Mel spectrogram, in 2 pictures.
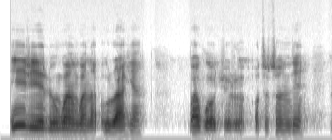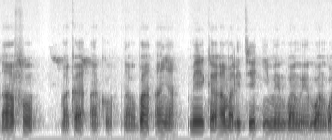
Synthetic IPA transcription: i˦ɾi˦e˦lu˨˦ɡʷa˦˨ŋ̩˦ɡʷa˦na˨ʔu˦ɾu˨a˦ɦja˦ | ɡ͡ba˦ɡʷɔ˨d͡ʒu˨ɾṵ˨ | ɔ˨tʊ˦tʊ˦n̩˦dɪ˦ | nʔa˨a˦˨fʊ˦ | ma˨ka˨a˨kʰʊ̰˨na˨ʊ˨ba˦a˦ɲa˦ | me˦ka˨ɦa˦ma˨li˦tʰe˦i˦me˨ŋ͡m̩˦ɡ͡ba˦ŋʷe˨ŋ̩˦ɡʷa˦ŋ̩˦ɡʷa˦

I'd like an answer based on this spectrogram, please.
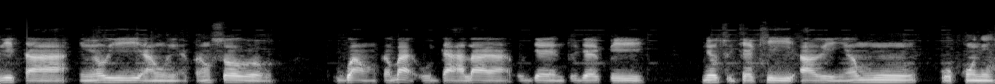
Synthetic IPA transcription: ɾi˦˨ta˧i˨j̃o˦ɾi˦a˦˨w̃ɔ̃˧e˨j̃ã˨kã˦n̩˦sɔ˦˨ɾɔ˨ | o˨ɡ͡bo˦a˦˨w̃ɔ̃˨kã˧ba˦˨i˨o˦da˦a˧la˦ɾa˧o˦d͡ʒɛ˦˧ñ̩˦to˦d͡ʒɛ˦k͡pe˦ | nĩ˦o˦tu˨d͡ʒɛ˦kʰi˦a˧ɾi˧e˨j̃ã˨˦mũ˦ | o˧kũ˧nĩ˧

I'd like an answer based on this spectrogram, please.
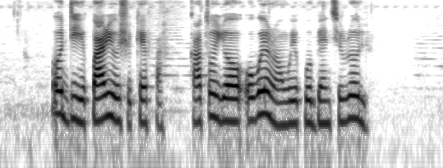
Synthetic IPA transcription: o˦di˨i˨k͡pa˨˦ɾi˦o˧˨ʃu˨kɛ˧fa˨ | kã˧˦to˦jɔ˧o˧we˦i˦˨ɾ̃ã˨˦we˧i˧k͡po˧bɛ˧n̩˦ti˧ɾo˦˨lu˨

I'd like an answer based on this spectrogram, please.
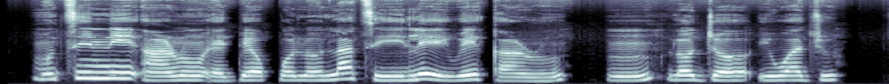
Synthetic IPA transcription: mõ˧ti˦nĩ˦ʔa˦˨ɾ̃ũ˧ɛ˨ɡ͡bɛ˨˧ɔ˧k͡pɔ˧lɔ˧la˦ti˧i˧le˦i˦˨we˨˦˨ka˨ɾ̃ũ˨˦ | ñ̩˨˦lɔ˦d͡ʒɔ˦i˧wa˦d͡ʒu˦

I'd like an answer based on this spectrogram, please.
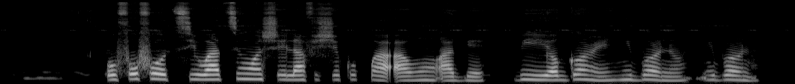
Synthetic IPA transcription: o˨fo˧fo˦˨ti˧wa˧ti˦w̃ɔ̃˦ʃe˧la˦fi˧ʃe˧ku˦k͡pa˦˨a̰˨w̃ɔ̃˧a˨ɡ͡bɛ˨ | bi˦ɔ˧ɡɔ̃˦ɾ̃ĩ˧nĩ˦bɔ˦˨nũ˨˦nĩ˦bɔ˦˨nũ˨˦

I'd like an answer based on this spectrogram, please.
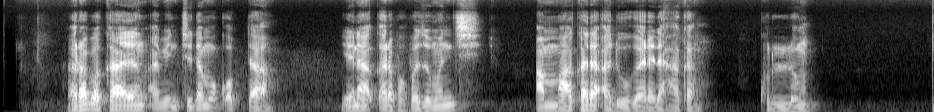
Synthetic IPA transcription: ɾɐ˦ba˨kaː˦jɐ˦ŋʔa̰˨bɪ˦nt͡ʃi˦da˨mɐ˦kʷʼɔ˨ɸ̚taː˦ | jɐ˦naː˨kʼɐ˦ɽɸɐ˨ɸa˨zʊ˦mʊ˦nt͡ʃi̥ː˦ | ʔa˨mːaː˦kɐ˦da˨ʔa˨doː˨ɡɐ˦da˨da˨ha˦kɐ˨ŋ | kʷʊ˦lːʊ˦m

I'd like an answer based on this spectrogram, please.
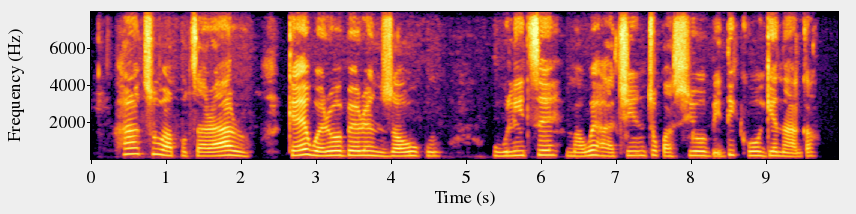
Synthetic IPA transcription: ha˦tu˦a˨pʊ˨ta˨ɾa˨a˦ɾʊ˨ | ke˦e˦wʷe˨ɾo˦be˦ɾe˦n̩˨zɔ˨ʊ˦kʷu˦ | wu˨li˦te˦ma˨we˦ɦa˨t͡ʃɪ˦n̩˦tʊ˦kʷa˨si˦o˦bi˨dɪ˦kʰo˦ɡe˦na˨ɡa˦

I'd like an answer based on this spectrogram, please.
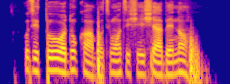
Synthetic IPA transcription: o˦ti˧to˦ɔ˧dũ˦kã˧a˨bɔ˨ti˨˦w̃ɔ̃˦ti˧ʃe˧i˧ʃɛ˦a˧bɛ˧nãː˦˨

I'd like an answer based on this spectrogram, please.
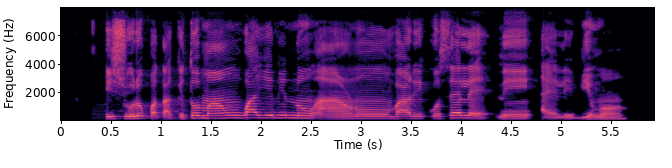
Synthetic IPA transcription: i˨ʃu˨ɾe˨˧k͡pɔ˨ta˨kĩ˨˦to˨˦mãː˦˧˦n̩˦wa˦je˦nĩ˦nũ˦a̰˨ɾ̃ũ˧va˧ɾi˧ko˧sɛ˦lɛ˦˨nĩ˧˦a˨i˨le˨bi˨˦mɔ̃˧

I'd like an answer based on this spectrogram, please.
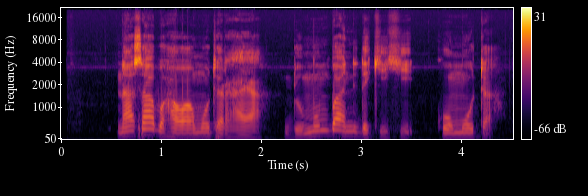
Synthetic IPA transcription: na˦saː˦ba˨ɦa˦waː˦moː˦tɐ˨rha˦ja̰ː˨ | doː˨mɪ˦mbaː˦˨niː˦da˨kʲiː˨kʲḛː˦ | kʷoː˦moː˦ta̰ː˨

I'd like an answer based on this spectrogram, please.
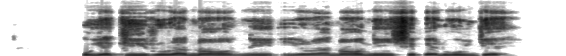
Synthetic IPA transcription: o˧jɛ˧ki˦i˦˨ɾo˨ɾa˧nãː˦˨nĩ˦ḭ˨ɾo˨ɾa˧nãː˦˨nĩ˦n̩˦ʃe˧k͡pɛ˨lu˦o˦n̩˦d͡ʒɛ˧

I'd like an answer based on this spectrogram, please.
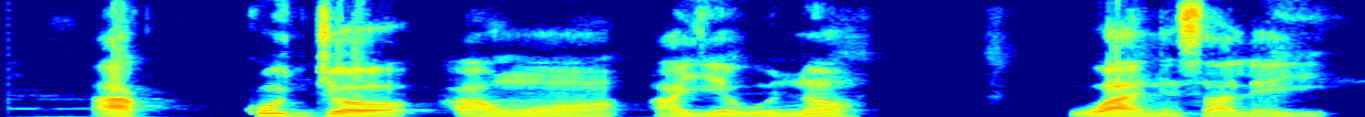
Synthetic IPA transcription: a˨ | ko˦d͡ʒɔ˧a˨w̃ɔ̃˧a˨jɛ˨wo˨nãː˦˨ | wa˦˨nĩ˨˦sa˦˨lɛ̰˨jḭ˨˦

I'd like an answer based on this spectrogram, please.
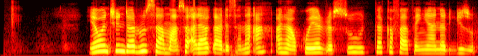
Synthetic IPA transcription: jɐ˦wɐ˦nt͡ʃɪ˦ndɐ˦rːu˦saː˨maː˨suː˦ʔa˨laː˦kʼaː˨da˨sɐ˨na̰˦ʔaː˨ʔa˦naː˨kʷoː˦jɐ˦rda˨su˦ta˦kɐ˦ɸaː˨ɸɐ˨˦ɲjaː˦nɐ˦rɡʲɪ˦zoː˨

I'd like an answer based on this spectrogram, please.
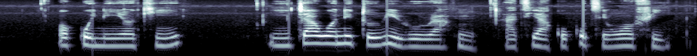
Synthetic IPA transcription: ɔ˧k͡po˨e˨nĩ˨j̃ã˧kʰi˨˦ | iː˨˦d͡ʒa˦wɔ˦nĩ˦to˧ɾi˦˨ɾo˧˦ɾa˧hũ˨a˨tʰi˧a˨ko˨ko˦˨tʰĩ˧˦w̃ɔ̃˦fi˧

